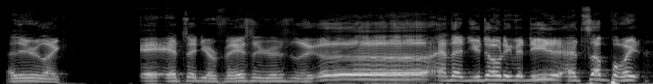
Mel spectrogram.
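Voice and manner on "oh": loud, higher drawn-out moan; swelling hammed-up groan; mock moan. Phone up by his face, loud mock moan.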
